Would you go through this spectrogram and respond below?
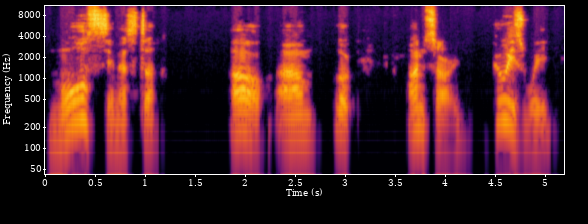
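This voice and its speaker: A man playing a weary, wry private investigator who narrates a noir radio play in deadpan style. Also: medium pitch, slow, husky, no room sound, exaggerated voice. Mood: hesitant. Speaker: narrator and protagonist.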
